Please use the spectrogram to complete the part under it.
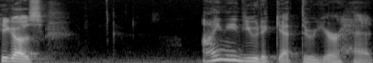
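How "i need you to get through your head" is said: mock-deadpan, straight-faced and quieter. Retelling what a man told him with a straight face, imitating a deadpan delivery. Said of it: "He looks at me straight face without any hesitation".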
